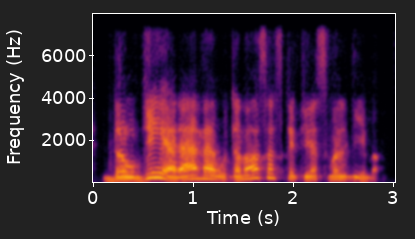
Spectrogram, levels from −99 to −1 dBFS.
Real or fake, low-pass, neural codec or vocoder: fake; 7.2 kHz; codec, 16 kHz, 2 kbps, FreqCodec, smaller model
